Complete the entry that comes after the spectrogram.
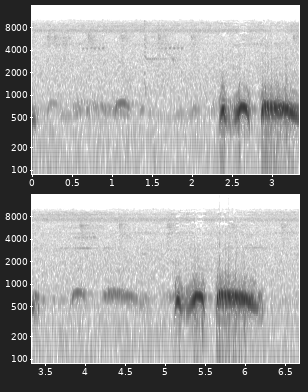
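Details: Spotted dove calling to lure birds: soft wavering coos at first, then two loud phrases of paired short notes and a long sustained coo, about three seconds apart.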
